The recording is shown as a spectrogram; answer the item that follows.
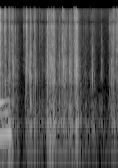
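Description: Crinkling and rustling with irregular small clicks as a hand rummages among alcohol markers to pick one out.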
